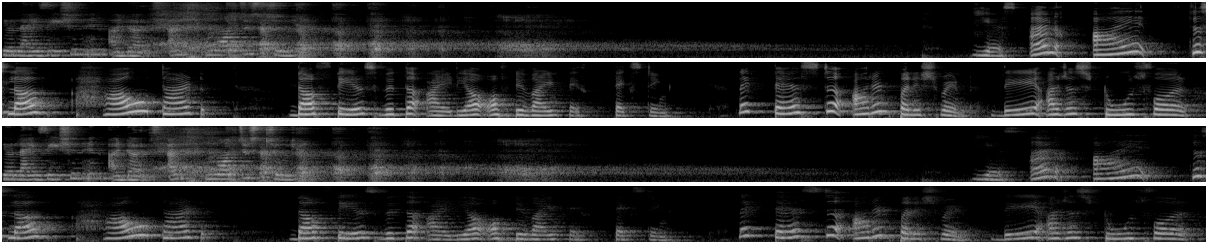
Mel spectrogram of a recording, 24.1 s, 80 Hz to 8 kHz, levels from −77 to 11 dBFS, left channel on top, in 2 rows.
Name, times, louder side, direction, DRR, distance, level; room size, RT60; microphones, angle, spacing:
voice 1, 0.0-3.1, right 2 dB, 80° right, 5 dB, 1.1 m, -30 dB
Laughter, 1.4-7.6, equal, 5° left, 0.9 m, -35 dB
voice 2, 9.7-10.6 10.9-11.4 11.9-12.5 12.8-13.9 14.9-17.8 18.2-18.7 19.4-23.9, left 5 dB, 55° left, 14 dB, 0.4 m, -24 dB
7.7 x 5.4 x 4.7 m, 0.79 s
head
